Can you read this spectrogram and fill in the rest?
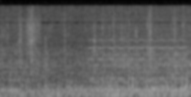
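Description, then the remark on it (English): Ambient office noise from a coffee machine, one of several selectable ambient-noise options with adjustable volume: a steady, low rumbling hum with scattered light clicks and clatters, holding an even, moderate level throughout and no voices. “Here's the coffee machine. Okay, let's listen to the coffee machine.”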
